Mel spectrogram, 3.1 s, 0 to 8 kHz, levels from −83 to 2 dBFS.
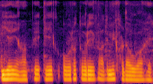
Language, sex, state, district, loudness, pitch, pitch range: Hindi, male, Uttar Pradesh, Shamli, -16 LUFS, 120 Hz, 110-120 Hz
